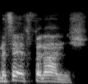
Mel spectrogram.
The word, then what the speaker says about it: Mateus Fernandes: Was it Mateus Fernandes who goes through? Yes, I'm pronouncing it in the Portuguese way.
